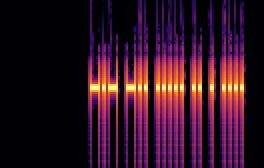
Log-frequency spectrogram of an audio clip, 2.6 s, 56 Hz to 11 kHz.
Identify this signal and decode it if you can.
Morse code, heard as a keyed tone, about 40 wpm, 700 Hz. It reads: KD5IEH
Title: USA Call Signs Repeated 2x 40wpm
